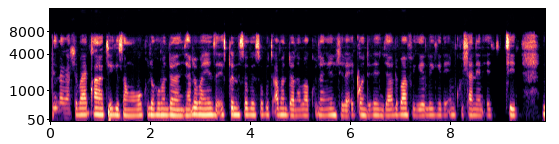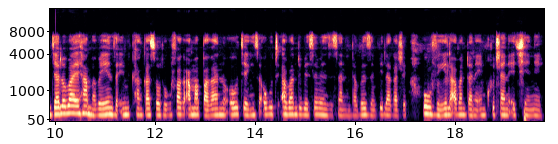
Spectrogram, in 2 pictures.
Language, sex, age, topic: North Ndebele, female, 36-49, health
